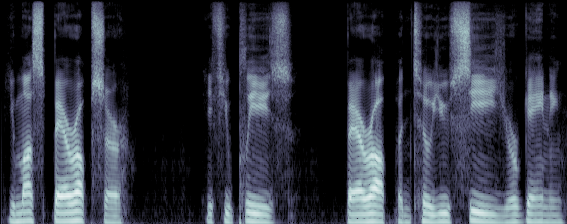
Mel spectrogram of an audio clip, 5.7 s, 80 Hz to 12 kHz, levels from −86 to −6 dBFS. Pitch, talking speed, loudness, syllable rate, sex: 115 Hz, 150 wpm, -19 LUFS, 4.4 syllables/s, male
